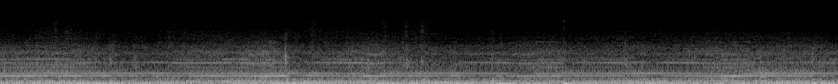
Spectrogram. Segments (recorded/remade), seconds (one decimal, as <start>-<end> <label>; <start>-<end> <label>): 0.0-0.5 recorded; 0.5-5.5 remade; 5.5-7.5 recorded; 7.5-8.4 remade

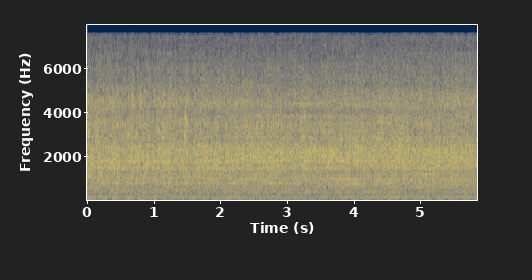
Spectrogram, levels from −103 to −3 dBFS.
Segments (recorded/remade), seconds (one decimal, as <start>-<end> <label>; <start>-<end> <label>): 0.0-1.4 remade; 1.4-5.9 recorded

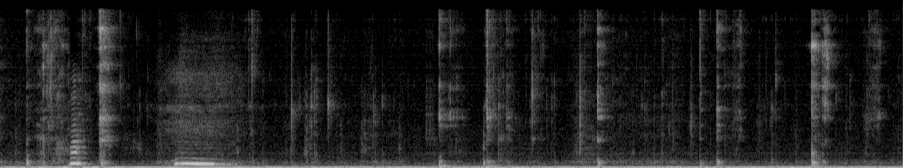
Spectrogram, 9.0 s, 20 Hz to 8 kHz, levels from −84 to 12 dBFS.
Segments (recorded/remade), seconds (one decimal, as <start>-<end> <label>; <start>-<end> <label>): 0.0-1.0 remade; 1.0-2.4 recorded; 2.4-9.0 remade

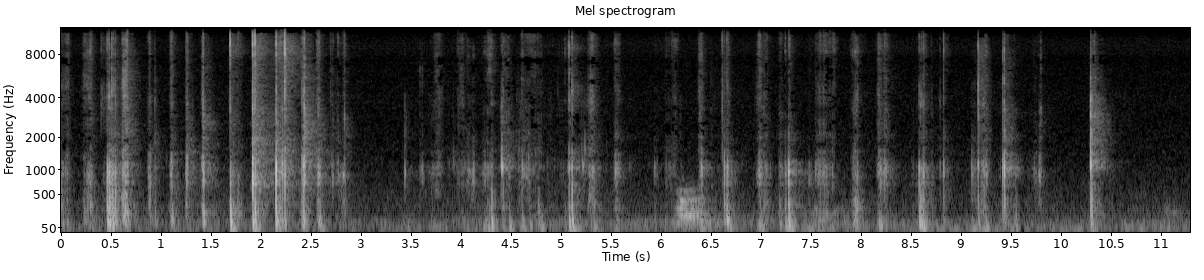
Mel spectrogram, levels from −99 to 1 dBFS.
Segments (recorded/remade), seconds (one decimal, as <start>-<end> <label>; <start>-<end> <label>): 0.0-2.1 recorded; 2.1-4.4 remade; 4.4-11.3 recorded

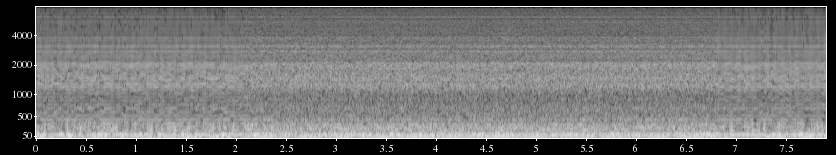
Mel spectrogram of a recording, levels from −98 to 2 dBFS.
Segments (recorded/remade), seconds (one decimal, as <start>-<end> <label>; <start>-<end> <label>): 0.0-2.1 remade; 2.1-6.8 recorded; 6.8-7.9 remade

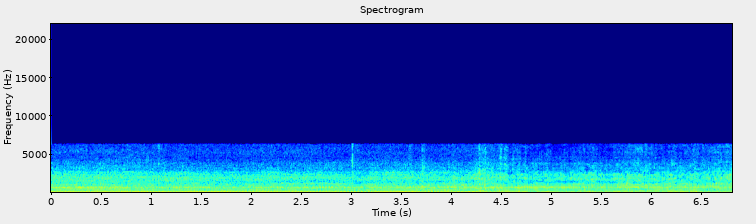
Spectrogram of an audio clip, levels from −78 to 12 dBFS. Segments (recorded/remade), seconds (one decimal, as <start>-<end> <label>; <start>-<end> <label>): 0.0-4.5 recorded; 4.5-6.8 remade

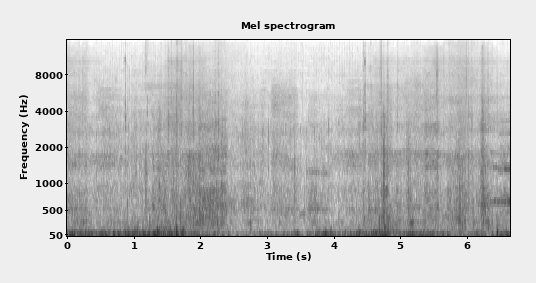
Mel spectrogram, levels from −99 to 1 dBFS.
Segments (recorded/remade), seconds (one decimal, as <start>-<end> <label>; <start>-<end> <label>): 0.0-0.5 remade; 0.5-1.5 recorded; 1.5-2.1 remade; 2.1-4.6 recorded; 4.6-6.6 remade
